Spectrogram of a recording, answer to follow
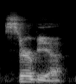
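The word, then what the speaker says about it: Srbija: And that's S-R-B-I-J-A. Can you find that? – Serbia. That's how you pronounce it. – Okay, Serbia. – It's just this, like a Serbian spelling of Serbia.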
